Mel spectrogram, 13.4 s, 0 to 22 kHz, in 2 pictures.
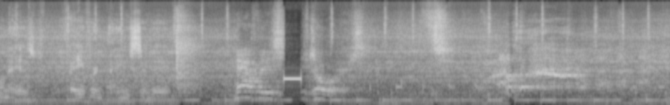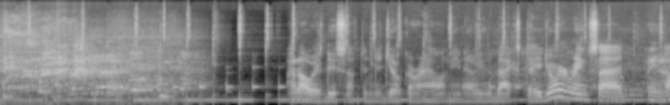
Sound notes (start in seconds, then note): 2.8 beep; 4.2 laughs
